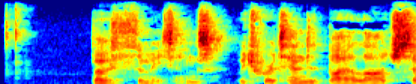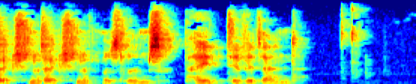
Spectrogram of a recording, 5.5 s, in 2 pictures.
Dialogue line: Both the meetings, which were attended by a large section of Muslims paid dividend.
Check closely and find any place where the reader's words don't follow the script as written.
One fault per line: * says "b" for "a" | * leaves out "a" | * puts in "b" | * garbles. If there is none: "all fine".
* puts in "section"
